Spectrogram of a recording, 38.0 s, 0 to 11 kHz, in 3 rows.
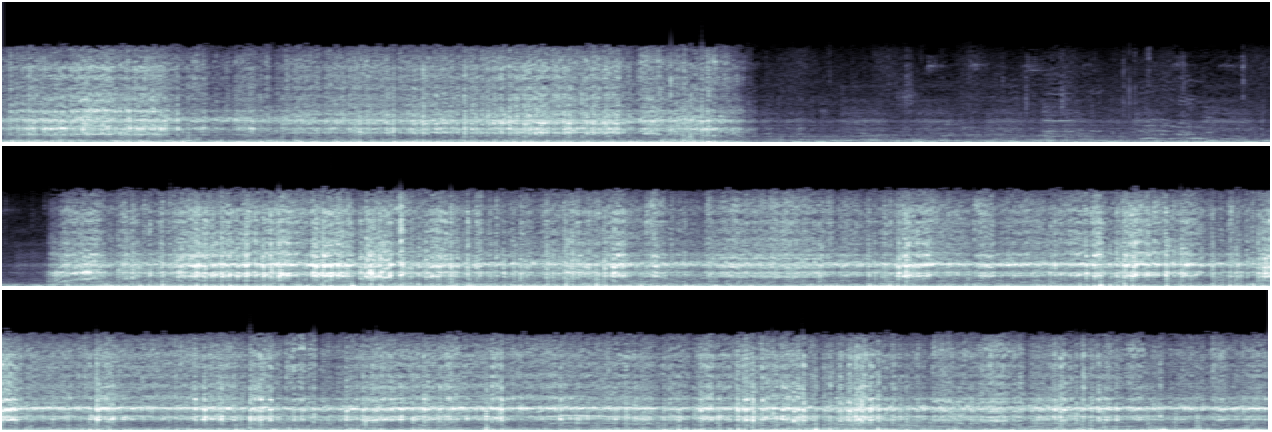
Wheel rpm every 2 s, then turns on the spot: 160, 180, 190, 130, 0, 0, 50, 210, 210, 220, 220, 230, 220, 230, 230, 230, 230, 220, 230.
none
